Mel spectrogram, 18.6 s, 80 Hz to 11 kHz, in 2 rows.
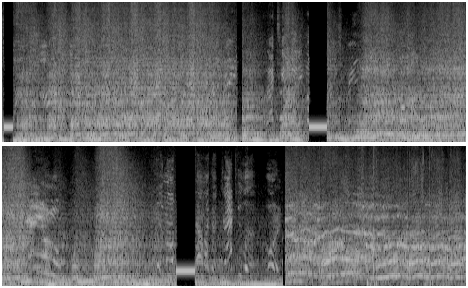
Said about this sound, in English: Is this what it sounds like? 3 a.m.? This is from his Instagram. This is what the car sounds like when it accelerates. Tell me if it's too loud.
